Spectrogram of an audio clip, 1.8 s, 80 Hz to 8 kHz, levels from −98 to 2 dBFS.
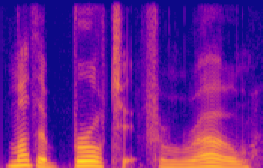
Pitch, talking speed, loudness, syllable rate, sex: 180 Hz, 170 wpm, -16 LUFS, 3.7 syllables/s, female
